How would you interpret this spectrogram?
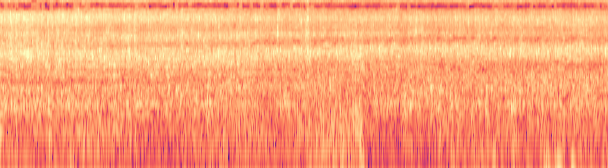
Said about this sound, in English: Next to this beautiful waterfall swimming hole.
